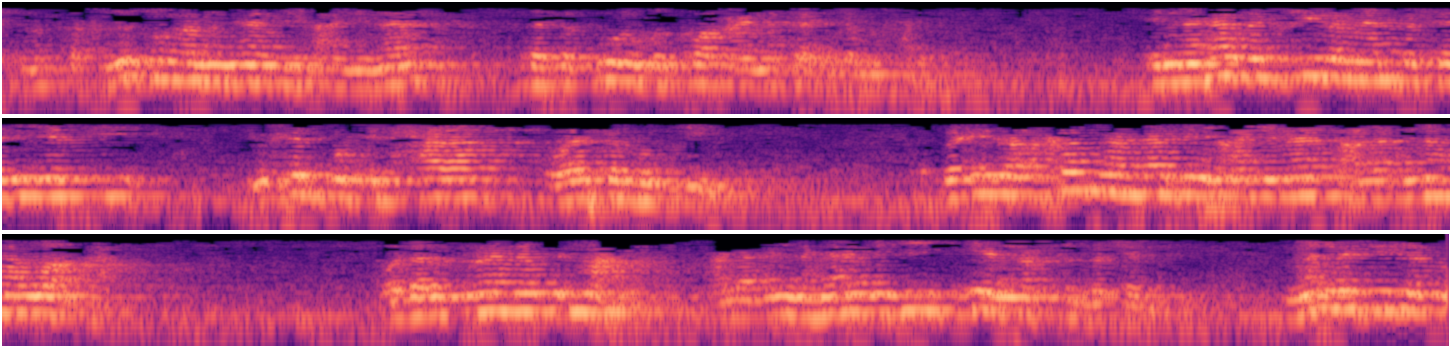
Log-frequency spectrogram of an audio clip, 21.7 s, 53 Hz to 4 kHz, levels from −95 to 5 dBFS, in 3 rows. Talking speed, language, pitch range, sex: 95 wpm, Arabic, 170-195 Hz, male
